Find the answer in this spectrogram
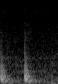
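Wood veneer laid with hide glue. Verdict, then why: Tight. Knocks on a previously lifted spot of hammer-veneered ray-pattern wood veneer laid with hide glue, after it was rewetted, heated, clamped under a heated block and left overnight. Three short, dull, low-pitched knocks die away quickly with no hollow ring. The veneer is down and not lifting.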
